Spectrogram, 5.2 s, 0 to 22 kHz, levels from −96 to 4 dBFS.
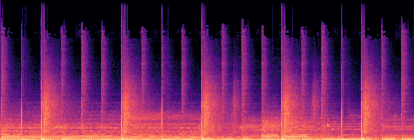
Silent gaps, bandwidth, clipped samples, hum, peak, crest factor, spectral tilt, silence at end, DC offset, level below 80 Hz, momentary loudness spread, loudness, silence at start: none; 15.5 kHz; 0.9%; none; 0 dBFS; 10 dB; -6 dB/octave; 0 s; under 0.1%; -18 dBFS; 4 LU; -11 LUFS; 0 s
